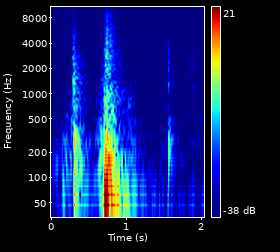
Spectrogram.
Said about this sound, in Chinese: 请进，把门反锁一下。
